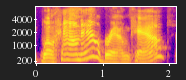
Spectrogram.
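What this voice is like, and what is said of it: Childhood accent saying how now brown cow. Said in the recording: “the main thing was my accent. And I didn't think I talked funny, but she said I did.”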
